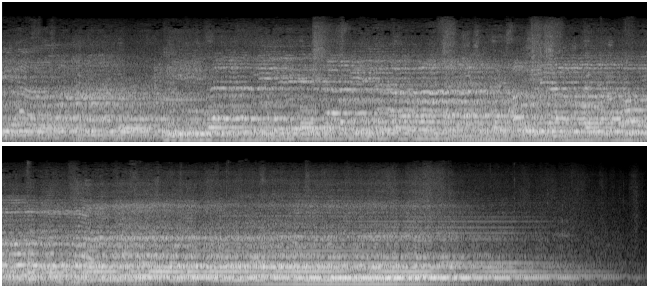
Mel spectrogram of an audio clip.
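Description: A choir singing sustained notes, fading out near the end.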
